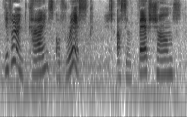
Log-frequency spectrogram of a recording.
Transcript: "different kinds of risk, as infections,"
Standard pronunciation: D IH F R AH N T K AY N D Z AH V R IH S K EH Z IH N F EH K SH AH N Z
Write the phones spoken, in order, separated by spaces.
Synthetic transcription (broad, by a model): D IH F R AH N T K AY N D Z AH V R IH S K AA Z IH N F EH K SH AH N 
